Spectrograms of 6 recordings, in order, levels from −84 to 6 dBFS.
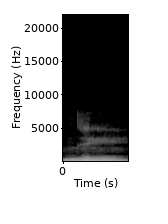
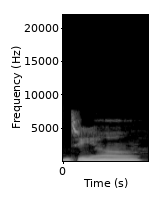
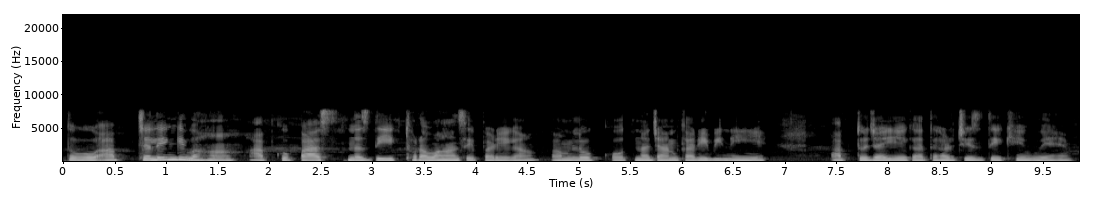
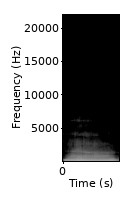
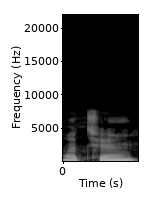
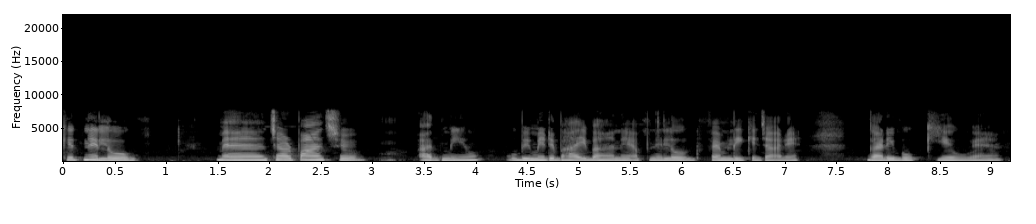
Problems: background sounds at intervals, low volume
